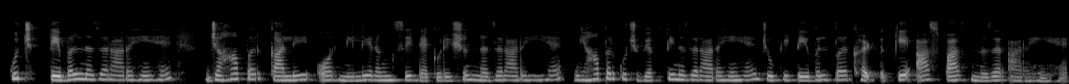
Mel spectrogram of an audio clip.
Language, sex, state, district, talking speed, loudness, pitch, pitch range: Hindi, female, Chhattisgarh, Bastar, 205 wpm, -31 LUFS, 205 Hz, 190-225 Hz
